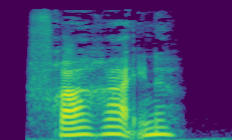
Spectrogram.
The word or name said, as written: FRAREGNES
